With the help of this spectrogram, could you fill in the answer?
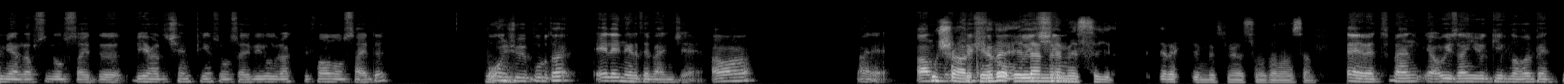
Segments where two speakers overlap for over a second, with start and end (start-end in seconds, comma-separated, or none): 9.3-10.8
